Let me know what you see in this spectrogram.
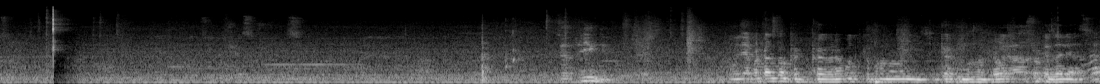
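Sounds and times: steady low hum: 0.0 - 11.0
sharp click: 0.4 - 0.7.

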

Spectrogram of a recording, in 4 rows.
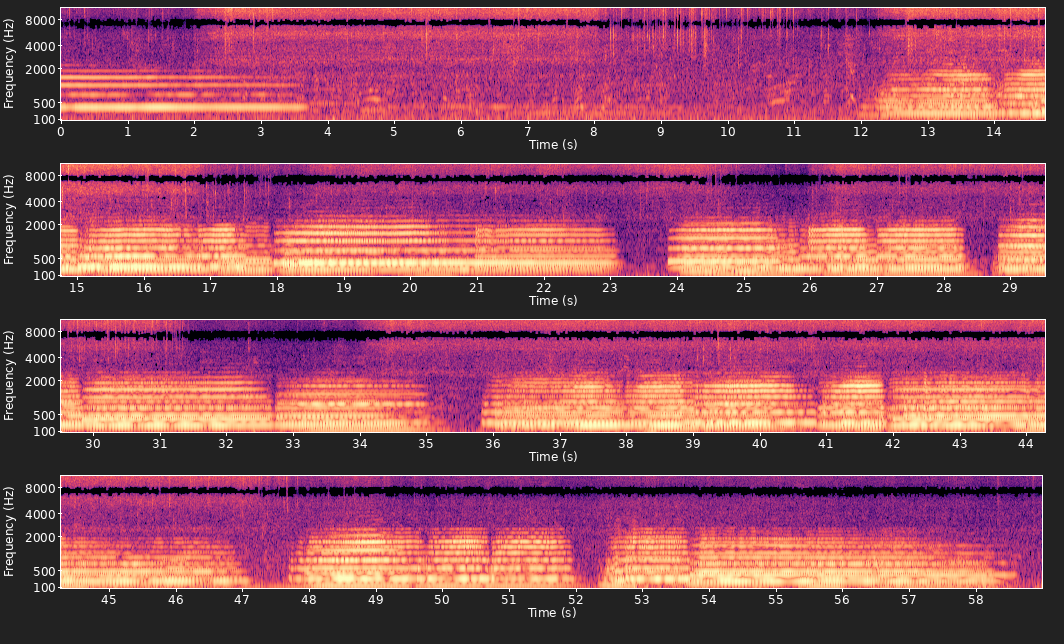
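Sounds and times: alphorn ensemble playing chords: 0.0 - 10.6, 11.4 - 58.9.

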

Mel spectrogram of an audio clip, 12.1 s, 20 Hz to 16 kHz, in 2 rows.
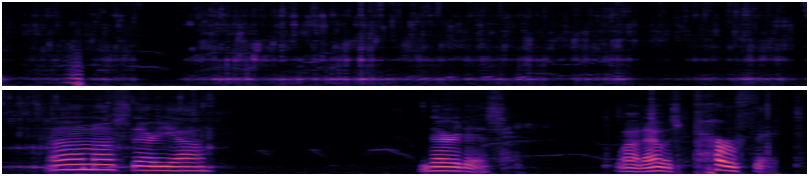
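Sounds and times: water trickling into jar: 0.0 - 7.8.

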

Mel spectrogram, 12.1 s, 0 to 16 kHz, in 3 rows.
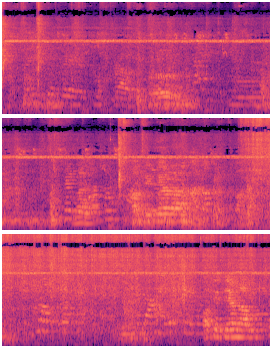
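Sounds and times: high-pitched insect drone: 0.0 - 12.0
people talking: 0.0 - 12.0.

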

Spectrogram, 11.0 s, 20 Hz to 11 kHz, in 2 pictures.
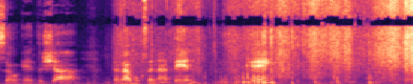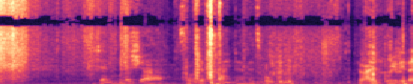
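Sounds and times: cardboard rustling scrape: 1.6 - 7.3, 8.9 - 11.0.

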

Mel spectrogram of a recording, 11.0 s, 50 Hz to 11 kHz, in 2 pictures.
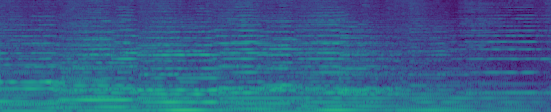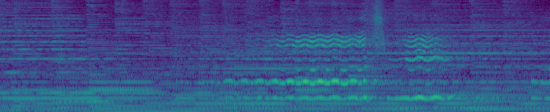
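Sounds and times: baroque orchestra playing: 0.0 - 11.0
harpsichord: 0.0 - 11.0.

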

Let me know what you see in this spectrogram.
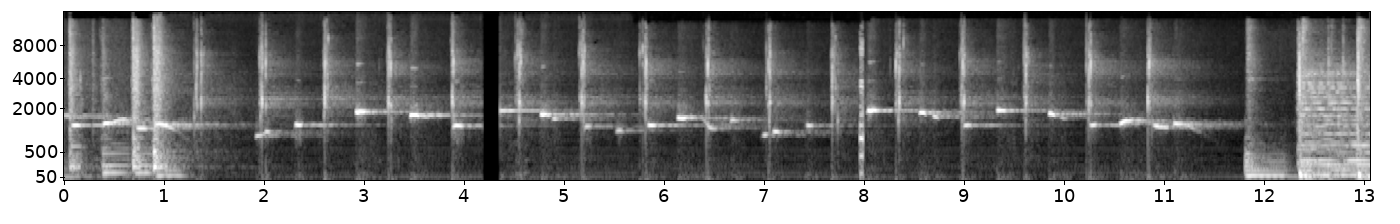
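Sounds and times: whistled melody: 0.0 - 12.1.

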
